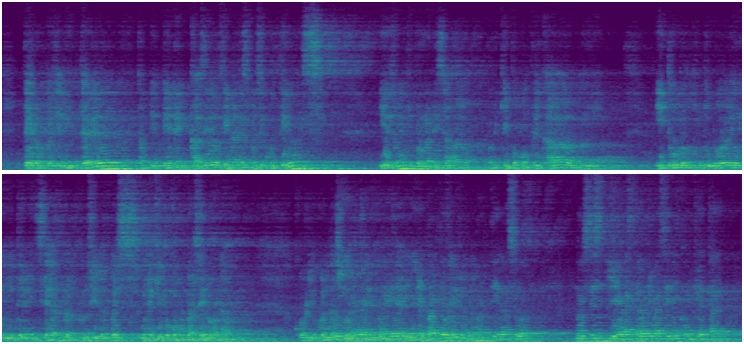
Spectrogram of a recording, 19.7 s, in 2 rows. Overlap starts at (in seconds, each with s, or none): 14.3 s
